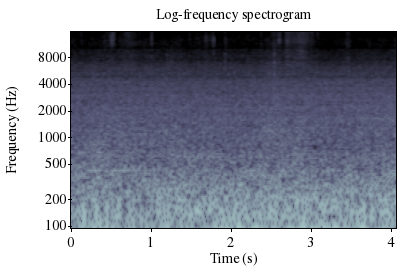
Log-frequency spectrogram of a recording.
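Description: Wind buffeting the microphone outdoors: a low, uneven rumble with no other clear sound.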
